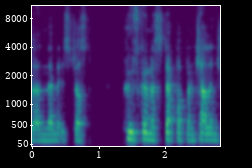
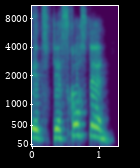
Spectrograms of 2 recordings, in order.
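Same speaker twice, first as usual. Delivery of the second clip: bad attempt at a Scottish accent; hammy mock Scottish accent, slow; 5 semitones higher, 9 dB louder, slower than usual. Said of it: "Was that your attempt at a Scottish accent?".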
